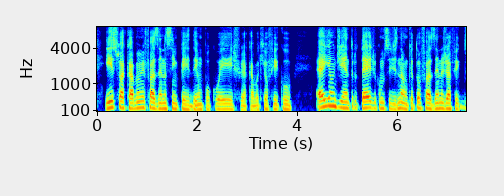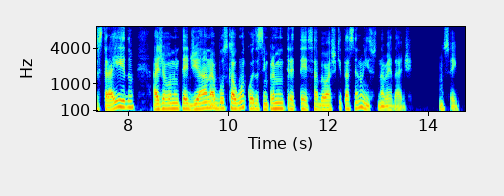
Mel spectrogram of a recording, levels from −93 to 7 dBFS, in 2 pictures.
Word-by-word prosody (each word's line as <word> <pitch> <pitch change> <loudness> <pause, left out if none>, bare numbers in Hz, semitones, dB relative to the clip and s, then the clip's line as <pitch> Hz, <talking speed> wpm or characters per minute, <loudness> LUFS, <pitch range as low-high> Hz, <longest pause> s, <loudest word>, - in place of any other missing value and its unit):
isso 165 +4 +4
acaba 150 -1 +5
me 165 - 0
fazendo, 140 -3 +3
assim, 135 -1 -2
perder 115 -3 -2
um 120 0 -1
pouco 120 +3 -9
o - - +1
eixo 125 -2 -2
e - - 0
acaba 105 +1 -4
que 130 - -7
eu 125 - -2
fico 125 -1 -4 0.5
é - - +7
aí 195 +4 +5
onde 195 -5 +3
entra 150 -1 -1
o - - -9
tédio 155 -1 +5
como 145 0 -3
se 135 0 -7
diz 125 -1 -4
não, 145 -3 +1
que - - -9
eu - - +2
estou 150 - -1
fazendo 140 0 +2
eu - - 0
já 135 -1 +3
fico 135 +4 -6
distraído, 170 +7 -1 0.3
aí 120 +1 +3
já 140 +3 -2
vou 135 0 -2
me 140 0 -1
entediando, 135 +2 0
aí - - +4
eu - - -4
busco 145 +1 -6
alguma 140 +5 +2
coisa, 140 -5 -3
assim, 125 0 -5
para 140 +2 -2
me 140 +1 0
entreter 130 -3 -5
sabe, 115 0 -7
eu 115 - +1
acho 115 +2 -6
que - - -12
está 130 - -4
sendo 150 +7 -6
isso 110 -7 -7
na 100 - -4
verdade, 105 +1 -10 0.6
não - - -10
sei. - - -12
135 Hz, 235 wpm, -21 LUFS, 125-145 Hz, 0.6 s, é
